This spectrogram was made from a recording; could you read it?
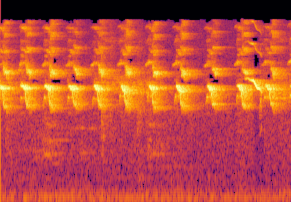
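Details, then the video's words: White-rumped shama, excited, giving a rapid regular series of high thin chirps, about three per second, steadily repeated throughout. "AWAS MURAI BATU MU IKUT EMOSI"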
